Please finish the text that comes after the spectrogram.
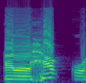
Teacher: ha kecil dibaca dengan ha alirkan nafas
